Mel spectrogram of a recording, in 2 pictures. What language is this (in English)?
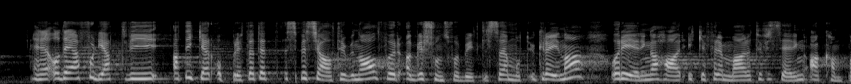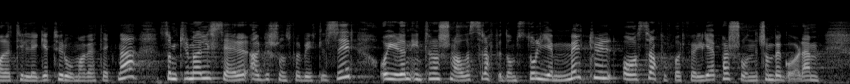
Norwegian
